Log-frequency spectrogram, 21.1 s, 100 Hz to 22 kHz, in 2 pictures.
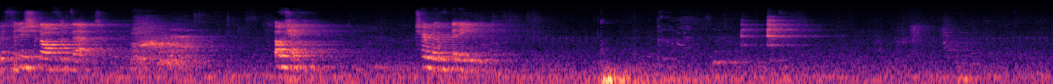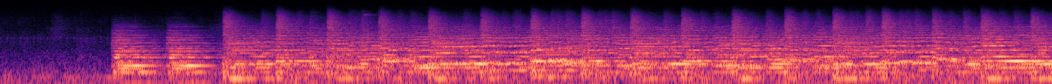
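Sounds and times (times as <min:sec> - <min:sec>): piano: 0:11.6 - 0:21.0
fiddles playing a jig: 0:11.7 - 0:21.0
drum beat: 0:12.8 - 0:21.0.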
